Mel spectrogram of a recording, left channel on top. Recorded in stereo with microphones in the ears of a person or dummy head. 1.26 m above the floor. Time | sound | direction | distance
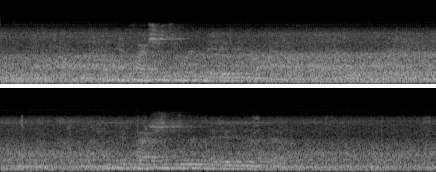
1.0 | a woman speaking | 90° left | 8.5 m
